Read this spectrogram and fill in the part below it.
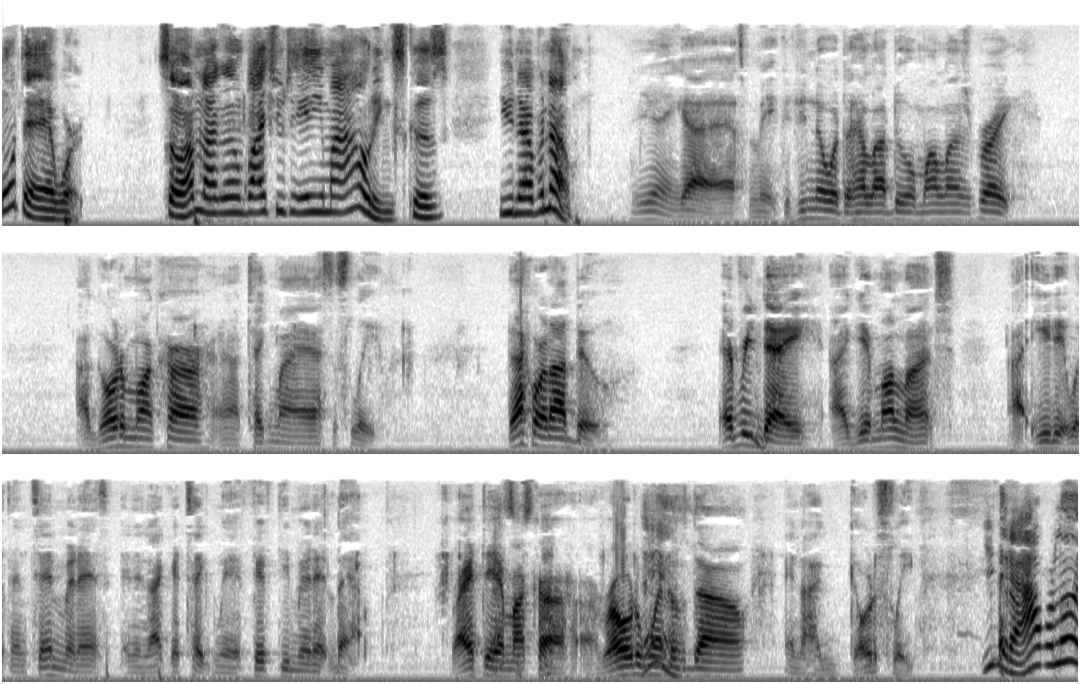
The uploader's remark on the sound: Forgive the sound quality.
